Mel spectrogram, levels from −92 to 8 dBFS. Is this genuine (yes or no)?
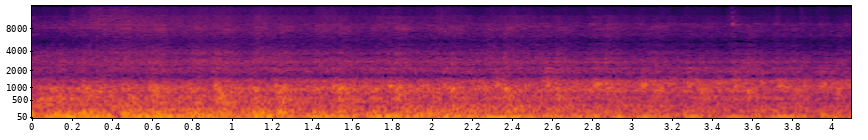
yes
